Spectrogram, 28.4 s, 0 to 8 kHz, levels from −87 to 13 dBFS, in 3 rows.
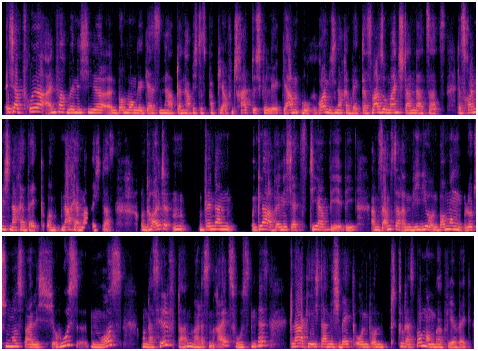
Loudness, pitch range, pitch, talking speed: -20 LUFS, 175-215 Hz, 190 Hz, 175 wpm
